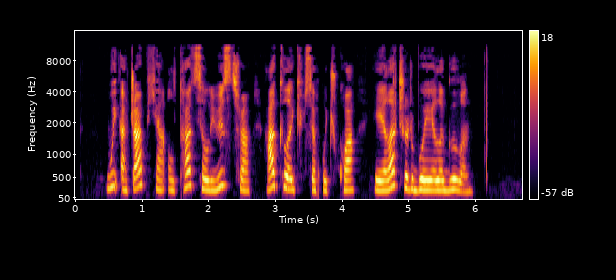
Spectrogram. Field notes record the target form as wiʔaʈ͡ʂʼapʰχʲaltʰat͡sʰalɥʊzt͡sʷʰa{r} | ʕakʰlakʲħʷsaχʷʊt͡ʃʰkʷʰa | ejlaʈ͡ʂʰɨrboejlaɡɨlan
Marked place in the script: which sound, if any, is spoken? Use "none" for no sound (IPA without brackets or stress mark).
none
